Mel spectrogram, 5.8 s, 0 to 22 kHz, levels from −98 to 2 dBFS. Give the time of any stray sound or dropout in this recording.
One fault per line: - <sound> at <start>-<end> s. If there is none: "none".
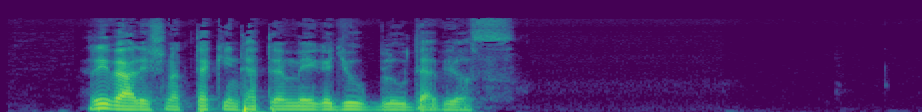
none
